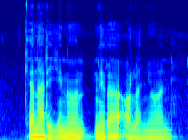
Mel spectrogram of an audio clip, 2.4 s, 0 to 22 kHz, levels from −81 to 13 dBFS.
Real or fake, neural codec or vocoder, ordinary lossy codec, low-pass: real; none; none; none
